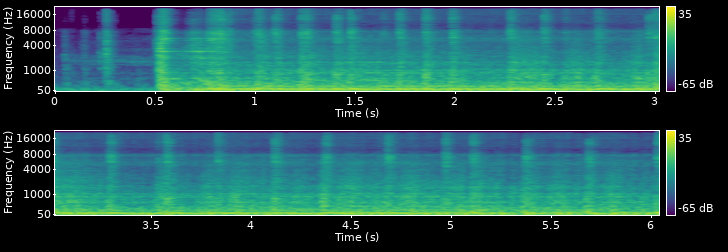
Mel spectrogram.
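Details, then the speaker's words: Old Ultranautics Jetstar jet boat engine, being revived after years unused, running from a jerry can while fuel priming is troubleshot: catches and settles into a lumpy, uneven low idle with off-beat pulses, judged to be running on one cylinder. "here that's running on one cylinder I seen the filter empty out okay that's good"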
